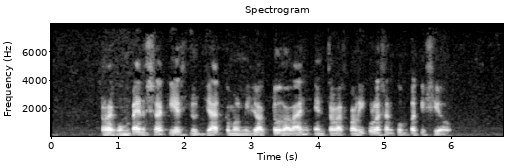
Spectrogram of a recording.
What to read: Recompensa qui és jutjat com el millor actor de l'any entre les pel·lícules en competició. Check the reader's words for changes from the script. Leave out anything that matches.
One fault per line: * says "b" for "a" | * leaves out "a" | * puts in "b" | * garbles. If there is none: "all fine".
all fine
